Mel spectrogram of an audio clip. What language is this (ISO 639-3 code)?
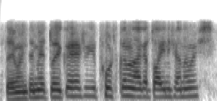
kas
